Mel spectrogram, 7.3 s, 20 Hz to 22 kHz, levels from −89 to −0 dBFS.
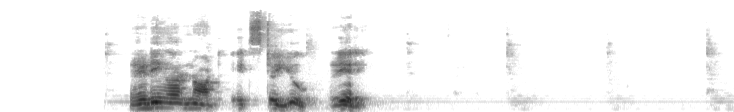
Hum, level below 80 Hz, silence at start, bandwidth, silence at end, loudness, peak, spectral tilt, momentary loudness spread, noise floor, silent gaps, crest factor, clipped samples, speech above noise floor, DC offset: none; -68 dBFS; 1.3 s; 15 kHz; 3.7 s; -24 LUFS; -8 dBFS; -5 dB/octave; 13 LU; -82 dBFS; none; 20 dB; under 0.1%; 59 dB; under 0.1%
